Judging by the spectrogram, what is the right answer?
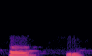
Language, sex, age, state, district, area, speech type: Bengali, female, 18-30, West Bengal, Darjeeling, urban, conversation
